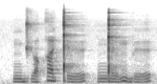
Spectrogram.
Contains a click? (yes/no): yes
